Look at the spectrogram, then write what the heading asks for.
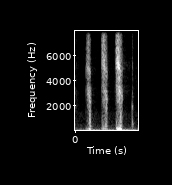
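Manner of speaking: quick soft tongue clicks; rapid ticking sound effect; web-tying ticks. Acted. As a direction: tick away softly as the web winds. Imitating web being tied.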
